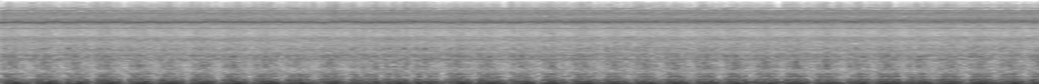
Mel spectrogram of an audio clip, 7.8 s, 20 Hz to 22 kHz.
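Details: Replica exotic kit car on a 1986 Fiero GT chassis, after oil sludge cleanout: idle pulses unevenly about two beats a second with occasional stumbles; owner suspects a misfire and plans new spark plug wires, maybe plugs.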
